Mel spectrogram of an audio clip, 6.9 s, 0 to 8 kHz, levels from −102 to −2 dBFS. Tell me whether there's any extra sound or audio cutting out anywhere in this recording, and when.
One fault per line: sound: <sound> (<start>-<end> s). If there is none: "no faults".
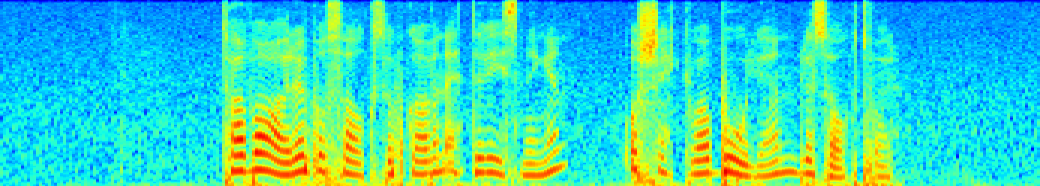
no faults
